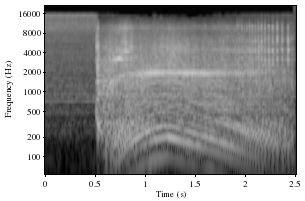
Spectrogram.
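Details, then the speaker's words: 1970s–80s Snapper snowblower with a 5hp two-stroke Tecumseh engine, after carburetor cleanup, primed with two-stroke fuel and started electrically. It catches on the first crank and runs up to a steady buzz without hesitation or misfire: a healthy start. "well good golly miss molly i'll tell you what that was impressive didn't even hesitate we've got a runner"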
